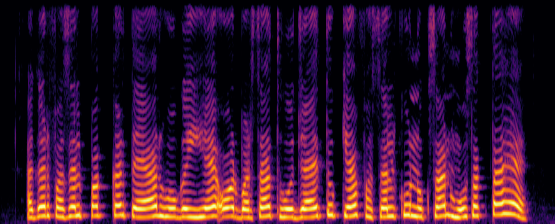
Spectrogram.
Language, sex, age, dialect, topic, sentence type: Hindi, female, 51-55, Kanauji Braj Bhasha, agriculture, question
